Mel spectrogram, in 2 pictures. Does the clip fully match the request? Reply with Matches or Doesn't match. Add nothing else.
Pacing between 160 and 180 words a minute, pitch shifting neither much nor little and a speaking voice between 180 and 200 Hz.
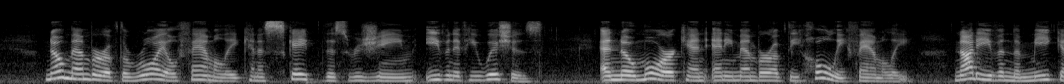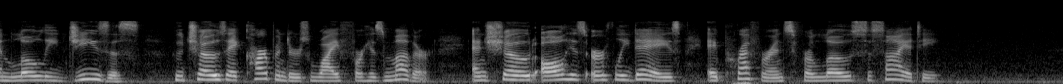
Doesn't match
